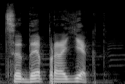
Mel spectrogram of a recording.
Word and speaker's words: CD Projekt: Насколько я знаю, правильно название этой студии произносится CD Projekt.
